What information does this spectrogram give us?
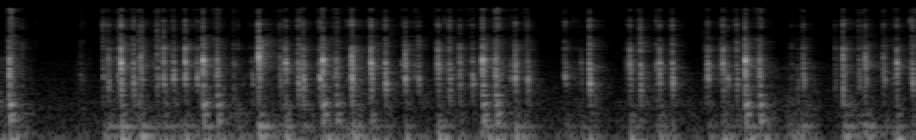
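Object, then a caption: Plastic mechanical keyboard. Fingertips of both hands type rapidly on a full-size black mechanical keyboard with plastic keycaps and a hollow plastic case. After a brief quiet start, a dense, uneven stream of sharp, bright clacks follows, each one dying away almost instantly. A few keystrokes land harder than the rest.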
